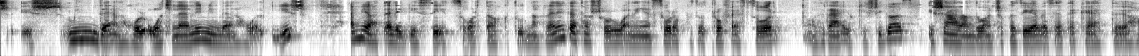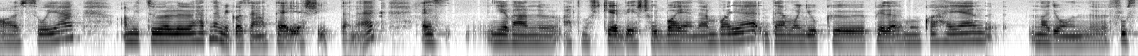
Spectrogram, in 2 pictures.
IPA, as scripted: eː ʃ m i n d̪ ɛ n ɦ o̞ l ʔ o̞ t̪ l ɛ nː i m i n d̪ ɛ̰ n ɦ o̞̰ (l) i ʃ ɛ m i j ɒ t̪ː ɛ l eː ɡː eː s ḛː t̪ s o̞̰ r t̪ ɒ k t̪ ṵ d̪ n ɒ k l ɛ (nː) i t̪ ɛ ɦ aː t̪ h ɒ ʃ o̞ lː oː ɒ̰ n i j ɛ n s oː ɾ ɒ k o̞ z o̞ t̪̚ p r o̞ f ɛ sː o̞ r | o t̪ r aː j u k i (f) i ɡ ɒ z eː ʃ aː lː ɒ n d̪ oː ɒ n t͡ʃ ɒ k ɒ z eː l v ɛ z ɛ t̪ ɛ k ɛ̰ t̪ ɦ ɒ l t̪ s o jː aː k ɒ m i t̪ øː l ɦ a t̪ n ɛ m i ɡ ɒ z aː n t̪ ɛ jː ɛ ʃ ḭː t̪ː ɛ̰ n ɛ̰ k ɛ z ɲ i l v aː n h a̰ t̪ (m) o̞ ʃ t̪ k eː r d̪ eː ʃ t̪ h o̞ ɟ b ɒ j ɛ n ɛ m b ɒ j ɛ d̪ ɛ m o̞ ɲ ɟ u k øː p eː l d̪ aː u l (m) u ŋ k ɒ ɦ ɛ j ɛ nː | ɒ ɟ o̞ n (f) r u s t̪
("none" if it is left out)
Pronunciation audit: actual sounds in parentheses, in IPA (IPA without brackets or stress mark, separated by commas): l, nː, ʃ, m, m, f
